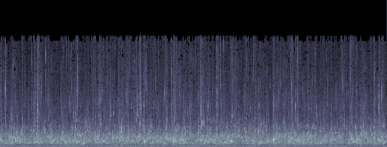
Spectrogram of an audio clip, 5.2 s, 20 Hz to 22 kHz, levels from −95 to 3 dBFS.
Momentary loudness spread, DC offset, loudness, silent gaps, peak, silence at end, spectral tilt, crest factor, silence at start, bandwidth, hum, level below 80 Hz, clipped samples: 2 LU; 1%; -30 LUFS; none; -14 dBFS; 0 s; -1.5 dB/octave; 18 dB; 0 s; 17 kHz; none; -60 dBFS; under 0.1%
